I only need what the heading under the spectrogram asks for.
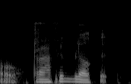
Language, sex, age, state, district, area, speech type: Malayalam, male, 45-60, Kerala, Palakkad, rural, spontaneous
